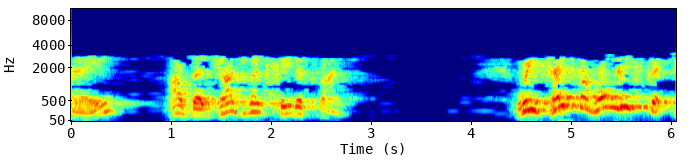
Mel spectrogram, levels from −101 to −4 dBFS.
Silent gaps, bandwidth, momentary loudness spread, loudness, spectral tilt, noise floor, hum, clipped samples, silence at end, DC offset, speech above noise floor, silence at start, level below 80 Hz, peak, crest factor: 3.28-3.76 s; 3 kHz; 15 LU; -20 LUFS; -11.5 dB/octave; -59 dBFS; none; under 0.1%; 0 s; under 0.1%; 39 dB; 0 s; -74 dBFS; -4 dBFS; 18 dB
